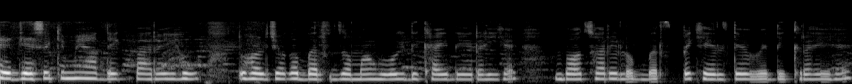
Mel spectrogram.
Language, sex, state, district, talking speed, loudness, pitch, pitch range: Hindi, female, Uttar Pradesh, Etah, 210 wpm, -20 LUFS, 245 Hz, 235-260 Hz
